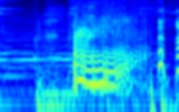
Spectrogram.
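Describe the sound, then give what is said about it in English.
A loud fart sound effect: a low rumble gives way to a long, wavering, buzzy blast, followed by a couple of short sputtering pops. “Big rippin' farts.”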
